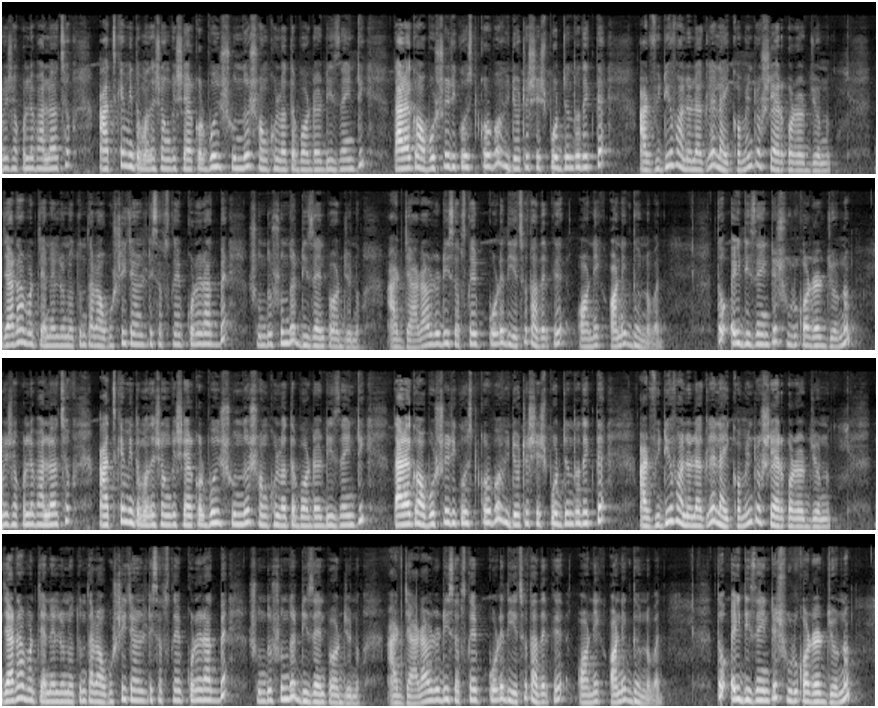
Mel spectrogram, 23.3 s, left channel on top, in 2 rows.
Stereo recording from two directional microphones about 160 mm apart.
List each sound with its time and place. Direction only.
0.0 s a woman's voice: 15° right (ahead or behind)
